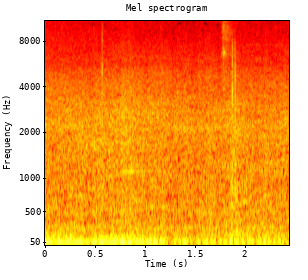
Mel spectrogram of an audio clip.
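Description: Street background noise: a steady low rumble with a hiss above it.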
